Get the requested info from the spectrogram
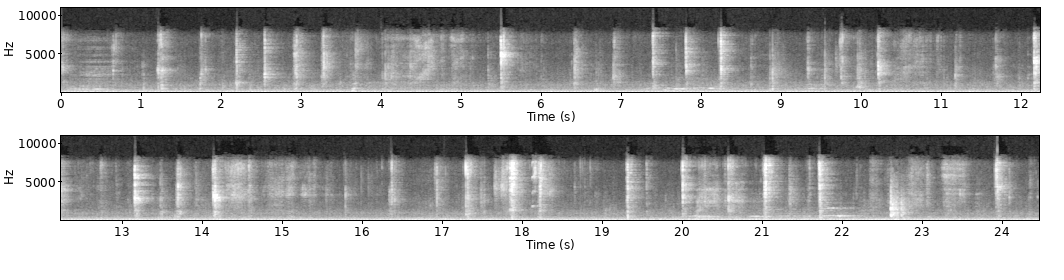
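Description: Close-miked chewing and lip-smacking while eating noodles and fried pakoda: many short, irregular wet clicks, over a faint steady low hum.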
